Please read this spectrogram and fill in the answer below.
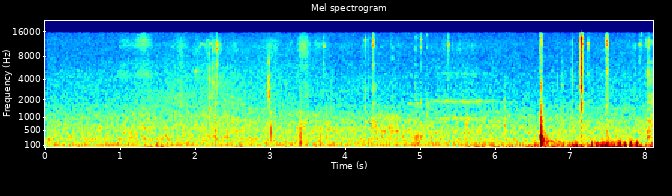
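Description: Faint metal clicks and scrapes from a locking grease coupler on a grease gun being pushed at a recessed grease zerk, with a few sharper clicks near the end. The coupler is too big to seat on the recessed fitting.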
